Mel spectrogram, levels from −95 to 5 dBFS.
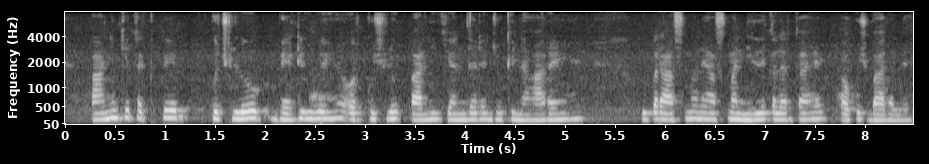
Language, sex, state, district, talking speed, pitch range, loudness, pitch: Hindi, male, Uttar Pradesh, Jalaun, 235 wpm, 155-175 Hz, -16 LUFS, 165 Hz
